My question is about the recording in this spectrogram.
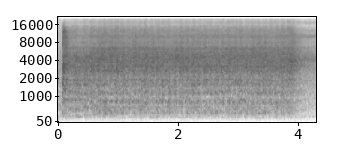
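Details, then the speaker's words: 1994 Trans Am after replacing ignition control module and coil pigtails, charged battery: steady fast cranking four seconds with no firing; still a crank no-start. "all right we're back to a no start"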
